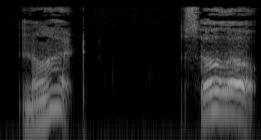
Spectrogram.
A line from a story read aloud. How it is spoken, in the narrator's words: he said, his voice straining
